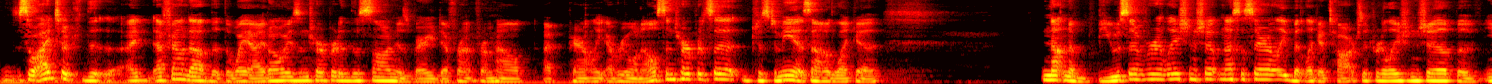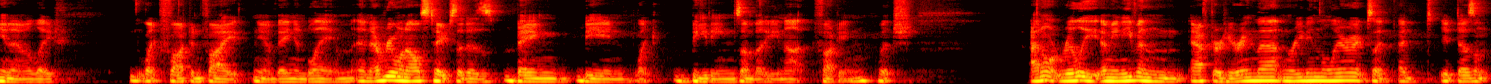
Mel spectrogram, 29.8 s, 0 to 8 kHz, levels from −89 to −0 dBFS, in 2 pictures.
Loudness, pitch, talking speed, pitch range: -28 LUFS, 120 Hz, 175 wpm, 105-135 Hz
